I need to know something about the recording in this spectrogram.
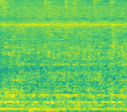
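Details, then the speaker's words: Whirlpool washer tested without water, lid switch bypassed: drum spins with a steady motor hum and even low drone, some noise but no knocking or scraping; normal spin cycle. "so make sure it spins this one does spin you can feel it spin it's making noise"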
